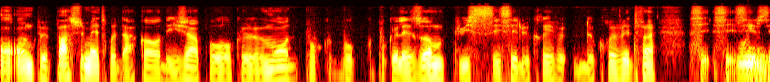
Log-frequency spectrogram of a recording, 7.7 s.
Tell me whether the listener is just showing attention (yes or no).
yes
